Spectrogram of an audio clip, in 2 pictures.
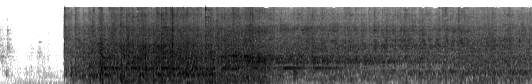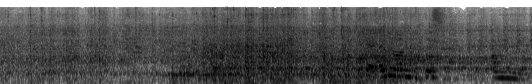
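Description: Battery toy trains whir and rattle along plastic tracks.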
